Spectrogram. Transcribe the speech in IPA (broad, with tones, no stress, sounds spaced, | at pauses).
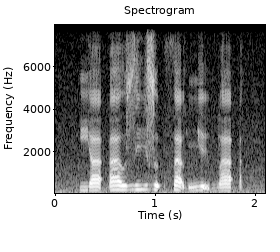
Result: j ä˨ ʔ a˦ ʊ̯ z i˦ z ʊ˦ ʔ θ a̰˦˨ ʊ̯ ɲ ḛ˦˨ ɪ̯ b ä˦ ʔ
